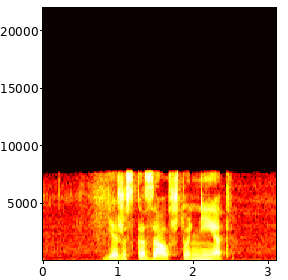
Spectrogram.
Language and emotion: Russian, angry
